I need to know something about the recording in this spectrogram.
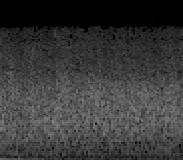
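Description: An audience applauds a woman in the crowd, a dense wash of many hands clapping steadily at an even, fairly loud level for a couple of seconds with no voices standing out.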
